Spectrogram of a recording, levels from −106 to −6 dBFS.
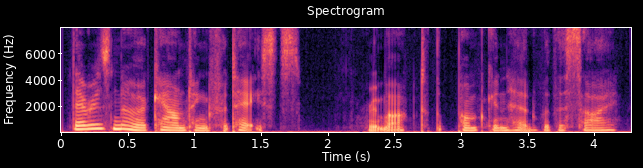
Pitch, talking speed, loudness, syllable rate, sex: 215 Hz, 170 wpm, -21 LUFS, 5.6 syllables/s, female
